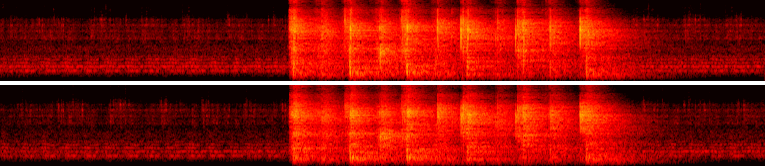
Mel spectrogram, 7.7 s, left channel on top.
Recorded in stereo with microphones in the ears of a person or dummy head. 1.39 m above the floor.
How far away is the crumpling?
About 0.6 m.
